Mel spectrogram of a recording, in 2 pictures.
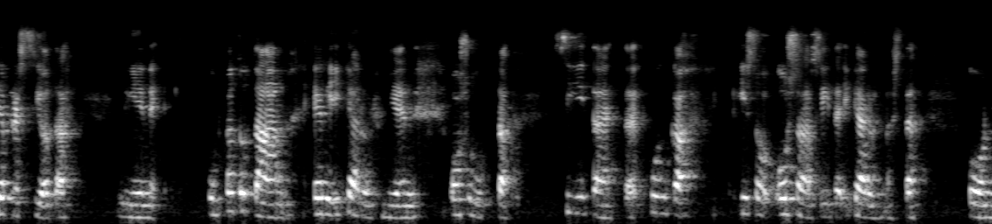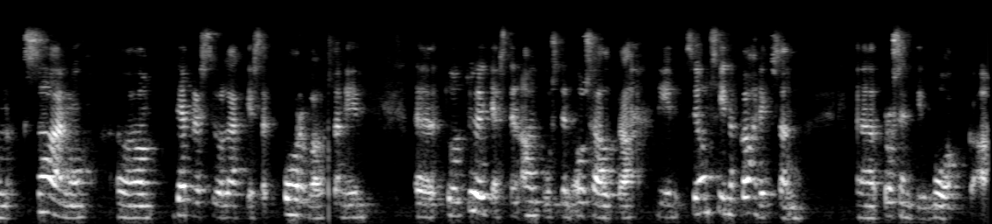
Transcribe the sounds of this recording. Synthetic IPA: depresːiot̪ɑ | niːn | kuŋkɑt̪ot̪ɑːneriikæryhmienosuːt̪ːɑ | siːt̪æet̪ːæ̰kuiŋkɑ | isoʔosɑsiːt̪æikæryhmæst̪æ | onsɑːnu | əːdepresːiolæːkːeːst̪ækorʋɑust̪ɑninː | t̪uont̪yøikæst̪enʔɑikuːst̪enosɑlt̪ɑniːnseonsiːnækɑhdeksɑn | əːprosent̪iʋluokːɑ̰ː

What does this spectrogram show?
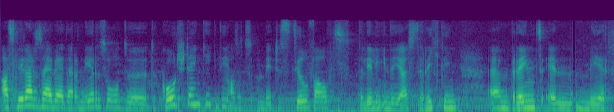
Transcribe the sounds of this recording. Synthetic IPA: ʔɑlˠsleːɾaːrzɛjnʋɛjdaːrmɪːrzoːdədəkowt͡ʃdɛŋkɪɡdiɑ̰lˠsətənbeːtəstɪlˠvɑlˠtd̥əleːlɪŋɪndəjœɥstərɪxtɪŋ | brɛŋtɛ̰nmɪːr

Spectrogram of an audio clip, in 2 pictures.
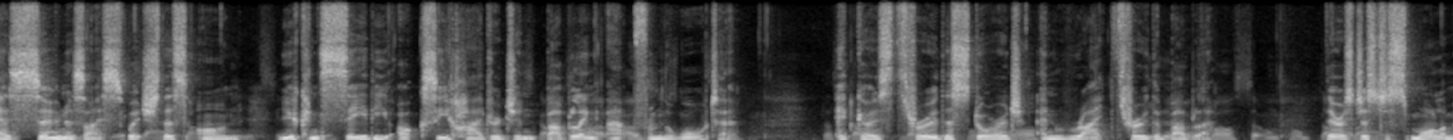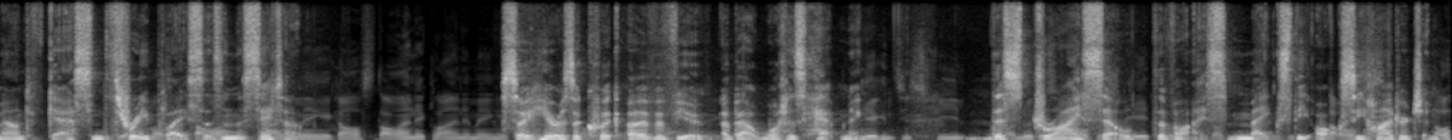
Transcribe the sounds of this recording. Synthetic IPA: ɨz̥sʉ̃nɨza̰ɪswɪt͡ʃðɪsn̩jɨkʰn̩siðiʔɑksihaɪdɹɨd͡ʒɨ̃nb̥ʌblˠɪ̃ŋʌ̰pfɹʌ̃mðəwɔɾə̰˞ | ʔɨt̚ɡ̥oʊz̥θɹʉðɨstɔɹɨd͡ʒʔɨ̃nɹaɪt̪̚θɹʉðɨbʌblə̰˞ | ðə˞ɨzd͡ʒʌstɨsmɔlˠəmãʊ̃ntʰʌvɡæ̰sn̩θɹipʰl̥ḛɪsɨ̰zɨ̃n̩ðɨsɛɾʌ̰p̚ | soʊɦɪɹɨzɨkʰw̥ɪkʰoʊvə˞vjʉ̰ɨbaʊtʔ̚wʌɾɨz̥hæp̚ənɪ̰̃ŋ | ðɪsd̥ɹaɪsɛ̰lˠdd̥ɨva̰ɪsmeɪksðiʔɑ̰ksihaɪdɹɨd͡ʒɨ̰̃n

